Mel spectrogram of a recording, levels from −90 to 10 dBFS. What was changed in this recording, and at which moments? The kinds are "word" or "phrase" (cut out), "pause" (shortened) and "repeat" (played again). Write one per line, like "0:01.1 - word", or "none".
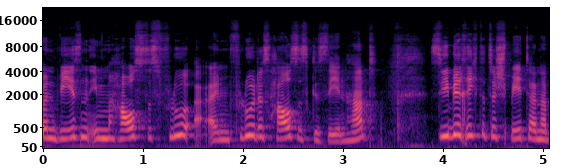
none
